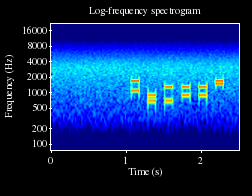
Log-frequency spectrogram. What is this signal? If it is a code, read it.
Multi-frequency trunk signalling (R1, as on North American trunks), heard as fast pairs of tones, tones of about 110 ms. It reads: KP 1455 ST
